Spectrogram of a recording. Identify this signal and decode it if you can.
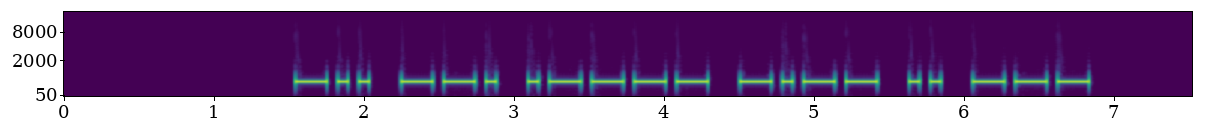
Morse code, heard as a keyed tone, about 17 wpm, 700 Hz. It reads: DG1YIO
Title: DXCC-100 Call Signs - 6 Characters - Repeated 2x - 17wpm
